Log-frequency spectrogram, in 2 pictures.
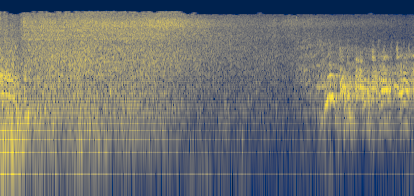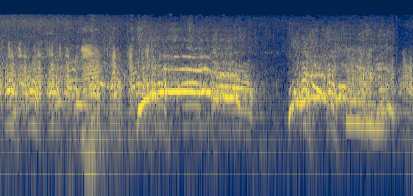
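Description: Fireworks fizzing and hissing, dying away over the first couple of seconds. Then high-pitched snickering laughter in short bursts, with a single knock about halfway through.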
